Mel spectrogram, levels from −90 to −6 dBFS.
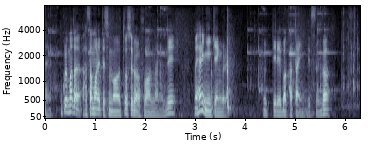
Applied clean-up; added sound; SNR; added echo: none; Glass; 19 dB; none.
